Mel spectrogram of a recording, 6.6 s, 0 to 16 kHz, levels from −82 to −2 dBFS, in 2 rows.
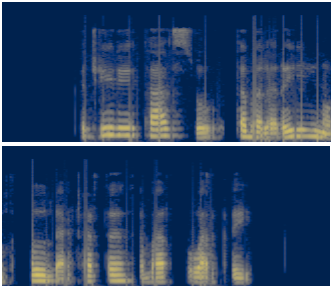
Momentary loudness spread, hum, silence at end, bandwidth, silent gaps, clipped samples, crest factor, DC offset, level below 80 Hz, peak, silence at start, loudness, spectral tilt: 9 LU; none; 0.85 s; 11.5 kHz; 2.26-2.33 s, 3.46-3.56 s, 5.04-5.12 s; under 0.1%; 18 dB; under 0.1%; -54 dBFS; -8 dBFS; 0.8 s; -24 LUFS; -7 dB/octave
